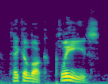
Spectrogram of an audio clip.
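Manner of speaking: high, urgent plea; pleading. A narrator's reading. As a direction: beg her to look. Girl pleads with her sister.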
